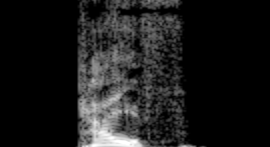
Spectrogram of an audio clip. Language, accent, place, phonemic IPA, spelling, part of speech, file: German, Germany, Berlin, /kaɪ̯f/, keif, verb, De-keif.ogg
- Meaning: inflection of keifen: 1. second-person singular imperative 2. first-person singular present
